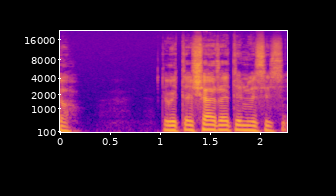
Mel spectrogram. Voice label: "siarad", Welsh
